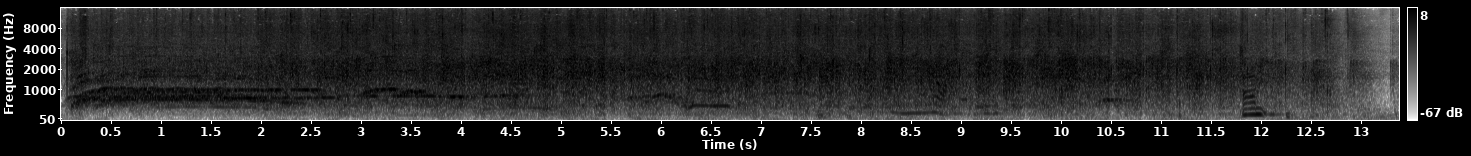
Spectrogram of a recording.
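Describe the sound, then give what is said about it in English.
A live audience at a feminist comedy event bursts into sustained, dense applause with whoops near the start, holding steady for about twelve seconds before tapering off. “Please put your hands together and make huge guilty feminist woohooing noises for Kristine Ziwica.”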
